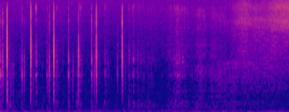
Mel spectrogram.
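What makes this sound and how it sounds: Long nails tap quickly and irregularly on the side and top edge of a medium, closed, hollow corrugated cardboard shipping box, each tap a short, dry click with a bright edge. After about two seconds the tapping gives way to a softer, continuous scratching that turns into a brighter, hissy scrape as the nails drag across the cardboard.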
